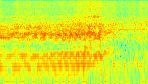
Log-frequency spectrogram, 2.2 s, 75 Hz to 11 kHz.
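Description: A CF Moto 450 SR motorcycle engine drones steadily while riding, a loud, close, even hum with strong harmonic tones and a slight rise in pitch toward the end.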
